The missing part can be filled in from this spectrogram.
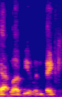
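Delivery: soft, voiceless whisper.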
